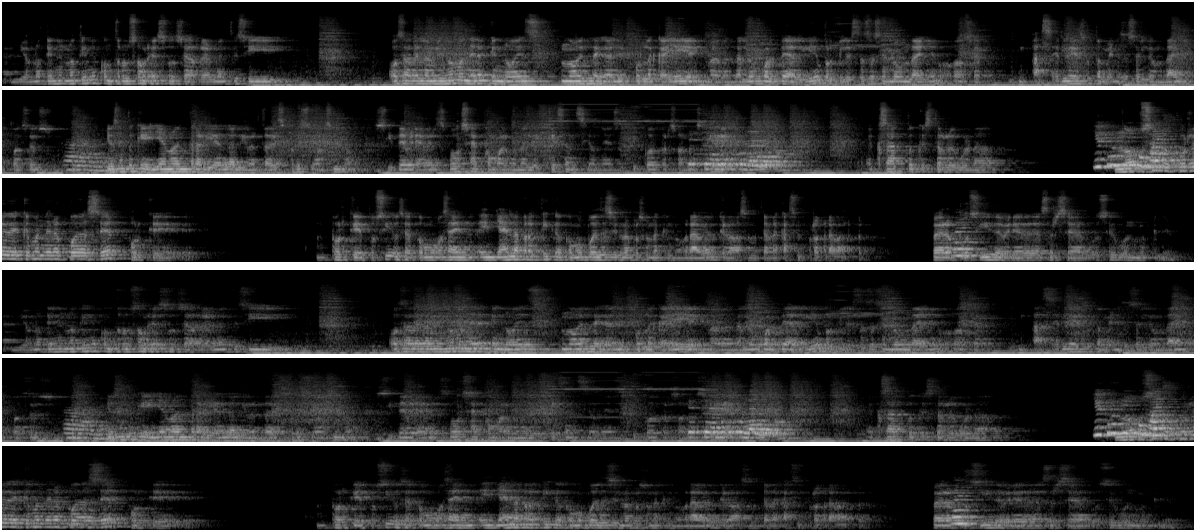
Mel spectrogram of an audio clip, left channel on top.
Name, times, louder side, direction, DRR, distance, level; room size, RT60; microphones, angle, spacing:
voice 1, 0.0-2.9 3.9-9.8 10.2-12.4 13.0-19.2 20.6-21.9 23.0-25.7 27.0-32.3 33.2-35.6, left 3 dB, 65° left, 6 dB, 0.4 m, -33 dB
sound 1, 2.4-20.9, equal, 15° left, 1.0 m, -39 dB
voice 2, 12.5-13.0 18.8-19.8 22.8-23.7 33.3-33.5, right 1 dB, 30° right, -4 dB, 0.5 m, -26 dB
6.7 x 2.6 x 2.4 m, 0.91 s
head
